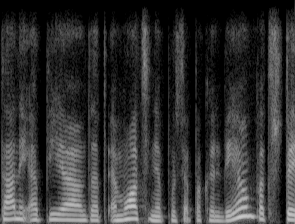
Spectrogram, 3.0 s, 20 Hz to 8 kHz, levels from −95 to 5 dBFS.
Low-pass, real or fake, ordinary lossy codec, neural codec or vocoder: 7.2 kHz; fake; Opus, 16 kbps; codec, 16 kHz, 1.1 kbps, Voila-Tokenizer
